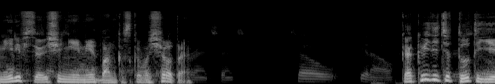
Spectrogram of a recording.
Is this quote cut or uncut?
cut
